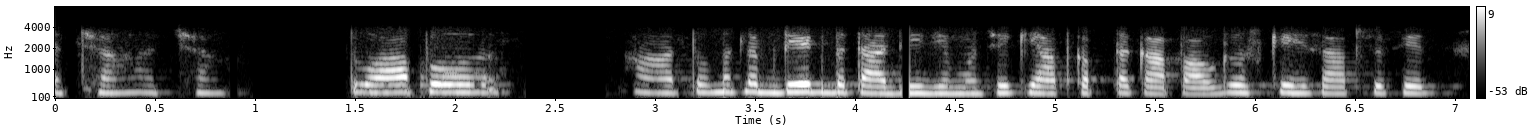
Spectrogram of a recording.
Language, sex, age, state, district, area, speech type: Hindi, female, 18-30, Madhya Pradesh, Katni, urban, conversation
